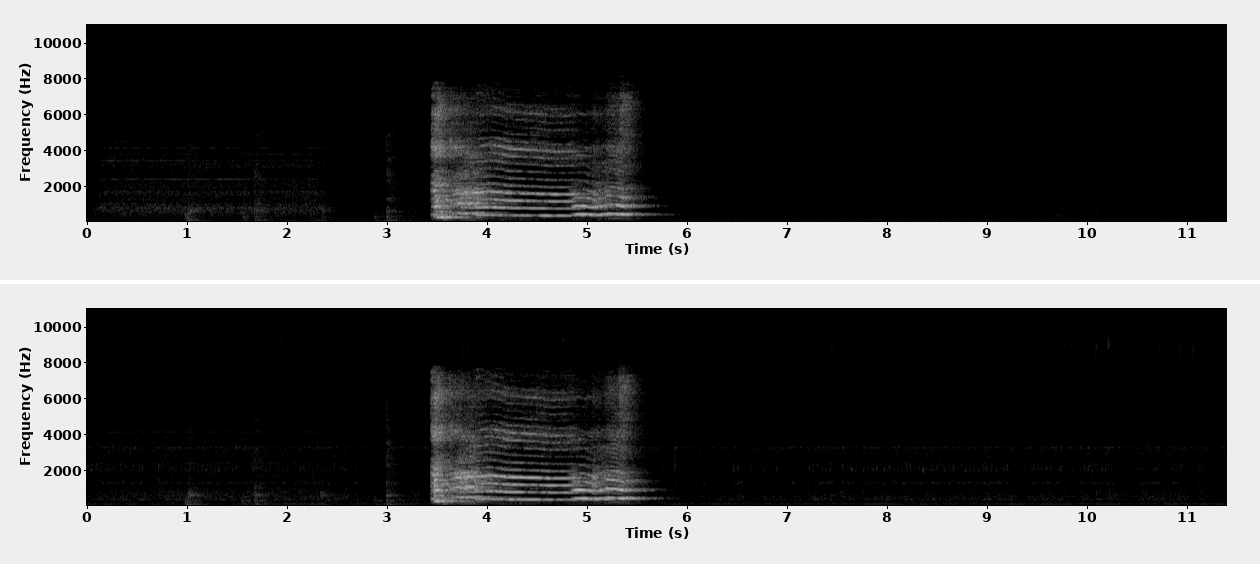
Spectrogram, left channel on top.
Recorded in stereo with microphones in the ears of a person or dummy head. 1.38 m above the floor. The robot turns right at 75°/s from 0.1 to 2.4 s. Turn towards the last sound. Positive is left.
turn(degrees=-35)  # may be behind; listen again after turning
